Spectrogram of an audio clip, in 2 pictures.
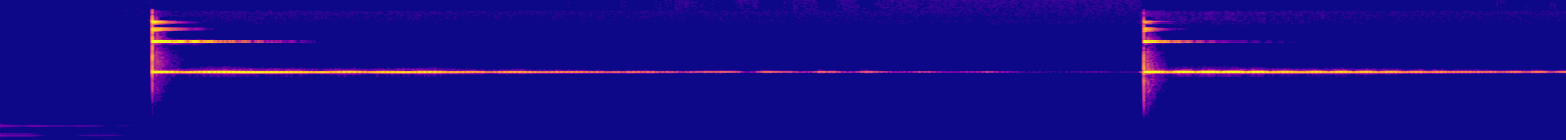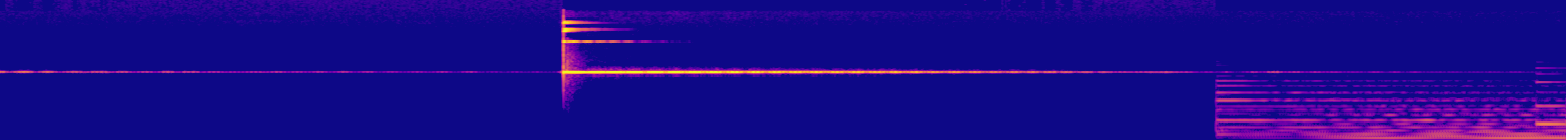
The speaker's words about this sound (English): Now, wiggling your fingers and wiggling your toes, when you hear the sounds of the chimes, gently coming back into this space.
